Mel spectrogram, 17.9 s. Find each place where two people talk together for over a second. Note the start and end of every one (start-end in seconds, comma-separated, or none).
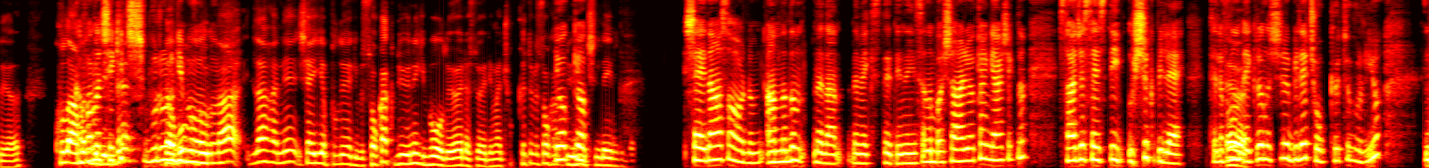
0.9-3.0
